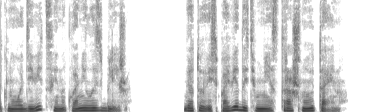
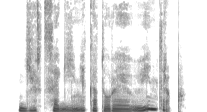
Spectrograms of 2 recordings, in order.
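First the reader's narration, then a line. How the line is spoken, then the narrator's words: Weak mumble. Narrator (Russian): Слабым голосом пробормотала я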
